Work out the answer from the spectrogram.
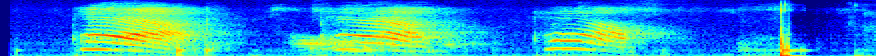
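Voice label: "can", spoken word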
